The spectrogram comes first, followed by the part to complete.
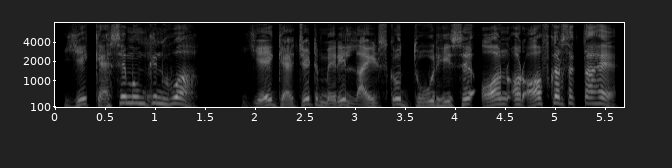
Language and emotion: Urdu, surprised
